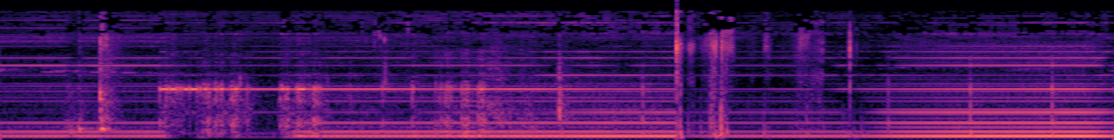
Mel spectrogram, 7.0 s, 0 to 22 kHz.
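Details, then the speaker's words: Bluetooth amplifier module with its 5 V/12 V supply connected: steady low hum with a buzzy edge that disappears when the supply is disconnected and worsens with Bluetooth connected; fault traced to the power supply section. "Nah, dengung lagi kan? Berisik lagi. Ini tentunya sangat mengganggu ya bagi yang mendengarkannya."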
